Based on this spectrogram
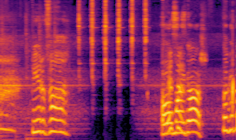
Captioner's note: gasps; clock ticking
